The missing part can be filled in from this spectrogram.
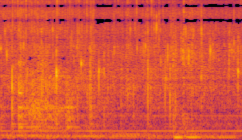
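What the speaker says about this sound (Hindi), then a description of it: "तेल गरम हो गया है। इसमें मैं प्याज और हरी मिर्च डाल दी थी।" Onion and green chili frying in hot oil for peeli matar chhole, a close steady sizzle with crackling pops and soft stirring scrapes.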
